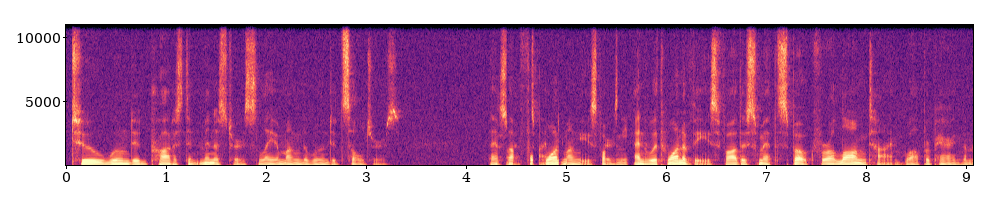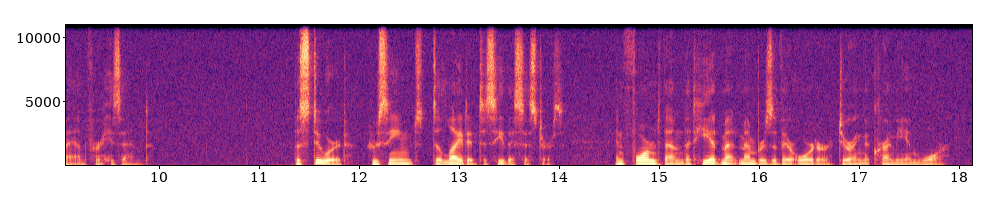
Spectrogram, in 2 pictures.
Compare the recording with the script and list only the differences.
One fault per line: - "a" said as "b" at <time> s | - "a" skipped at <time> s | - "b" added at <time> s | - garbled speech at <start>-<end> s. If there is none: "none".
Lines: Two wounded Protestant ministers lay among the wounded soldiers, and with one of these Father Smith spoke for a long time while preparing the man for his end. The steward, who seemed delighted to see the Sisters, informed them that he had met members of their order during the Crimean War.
- garbled speech at 4.2-5.6 s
